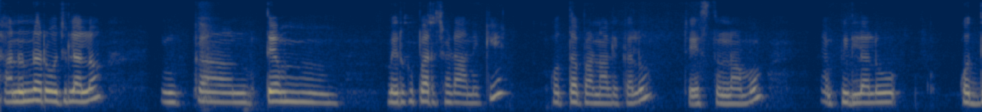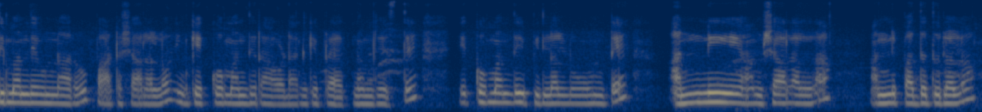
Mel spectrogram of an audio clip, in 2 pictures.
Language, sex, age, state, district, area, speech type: Telugu, female, 30-45, Telangana, Warangal, rural, spontaneous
